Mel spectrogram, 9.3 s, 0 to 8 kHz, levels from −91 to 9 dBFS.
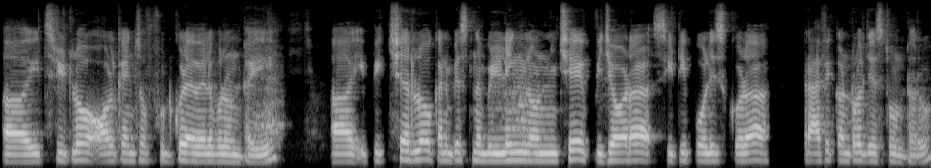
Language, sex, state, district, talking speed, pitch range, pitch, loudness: Telugu, male, Andhra Pradesh, Krishna, 140 wpm, 130-145 Hz, 135 Hz, -18 LUFS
